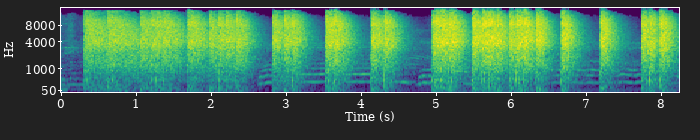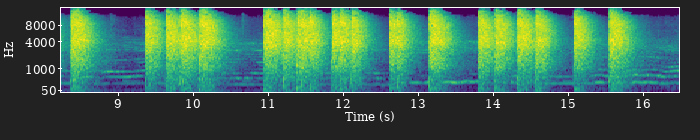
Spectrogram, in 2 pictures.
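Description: A long run of loud, sharp cracks, each ringing out briefly, about two a second in an uneven rhythm, with a faint wavering melody underneath.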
